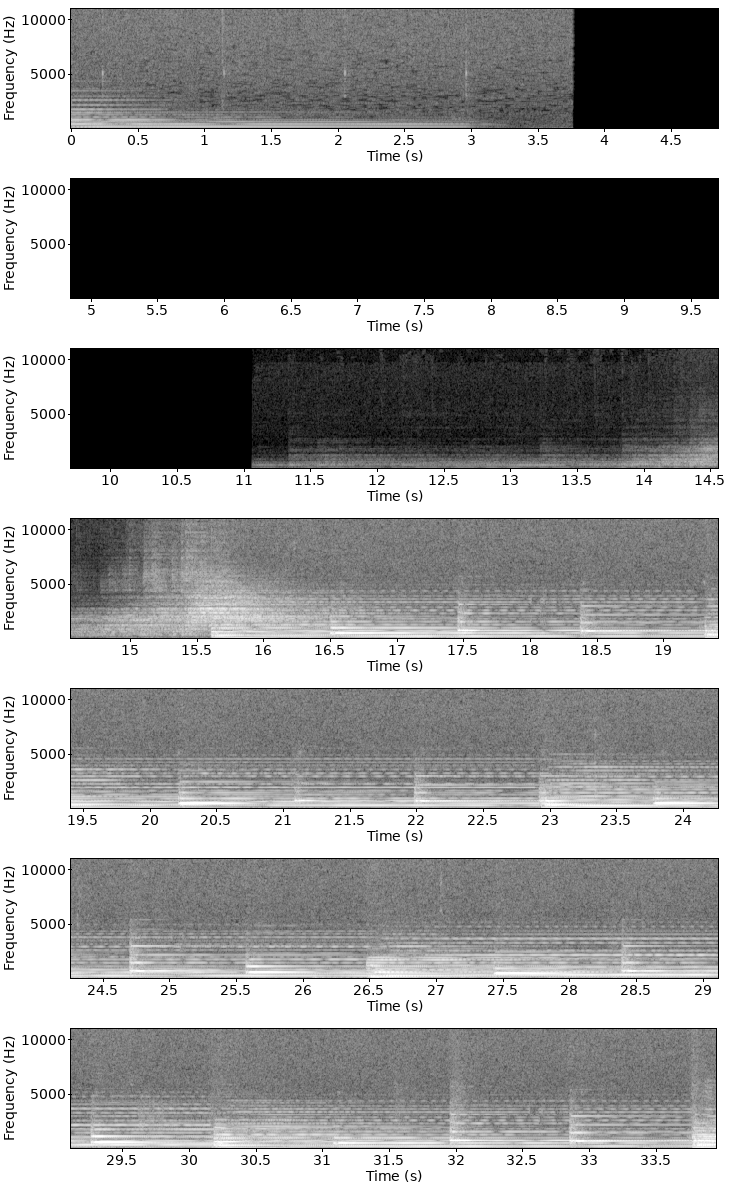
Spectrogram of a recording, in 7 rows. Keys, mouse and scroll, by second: 3.2 alt+space, 4.6 ctrl+;, 19.4 ctrl+space, 21.0 ctrl+;, 22.1 space, 22.5 space.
